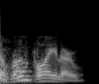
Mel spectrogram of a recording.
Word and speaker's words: Rottweiler: Rottweiler. – It's a Rottweiler. You pronounce it with a Z, don't you? – W in German is a V. Yeah. V sound.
